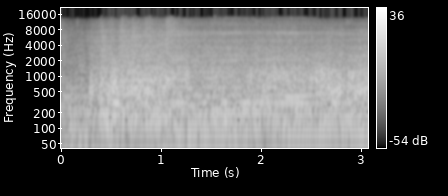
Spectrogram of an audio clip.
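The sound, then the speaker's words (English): An airplane flying low near mountains through a snowstorm gives a loud, steady roaring engine drone. The roar swells briefly near the start and then holds evenly without a break. “The aircraft flies dangerously close to the mountains as snow lashes the plane.”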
